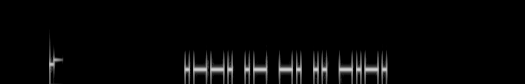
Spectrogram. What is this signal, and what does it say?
Morse code, heard as a keyed tone, about 28 wpm, 700 Hz. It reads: PANIC
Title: Top 1751-2000 Words 28wpm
